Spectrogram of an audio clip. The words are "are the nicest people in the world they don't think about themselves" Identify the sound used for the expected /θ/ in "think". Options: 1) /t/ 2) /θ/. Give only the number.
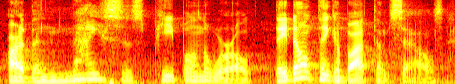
2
